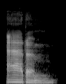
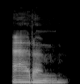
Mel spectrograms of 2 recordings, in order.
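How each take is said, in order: The two takes are said the same way.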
